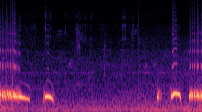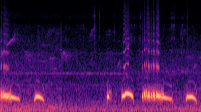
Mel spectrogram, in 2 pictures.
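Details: Spotted dove cooing in the 'thổ bầu' voice style, calling and urging: repeated phrases of a short note, a long falling coo and a separate soft closing note, heard three times at a slow unhurried pace.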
